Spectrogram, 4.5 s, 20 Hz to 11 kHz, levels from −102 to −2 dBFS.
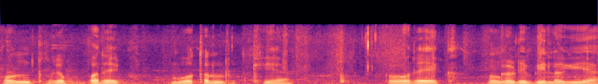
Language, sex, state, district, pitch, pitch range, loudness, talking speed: Hindi, male, Uttar Pradesh, Saharanpur, 115 Hz, 110-120 Hz, -19 LUFS, 160 wpm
